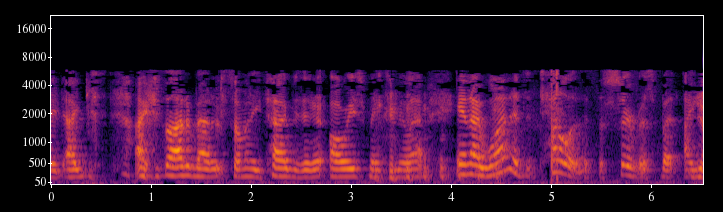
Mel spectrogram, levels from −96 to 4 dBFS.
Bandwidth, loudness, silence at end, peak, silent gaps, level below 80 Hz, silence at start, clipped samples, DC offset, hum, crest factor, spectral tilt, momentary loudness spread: 6.2 kHz; -31 LUFS; 0 s; -10 dBFS; none; -64 dBFS; 0 s; under 0.1%; under 0.1%; none; 20 dB; -5 dB/octave; 12 LU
